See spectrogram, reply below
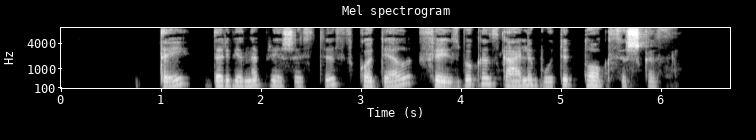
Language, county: Lithuanian, Vilnius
